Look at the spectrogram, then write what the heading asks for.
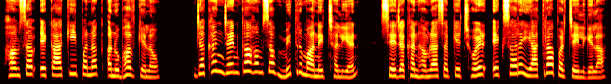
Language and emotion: Maithili, sad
